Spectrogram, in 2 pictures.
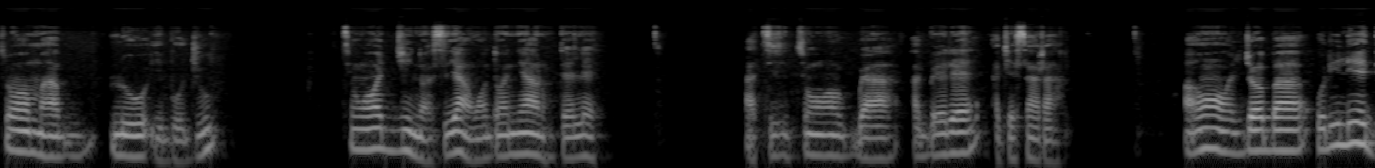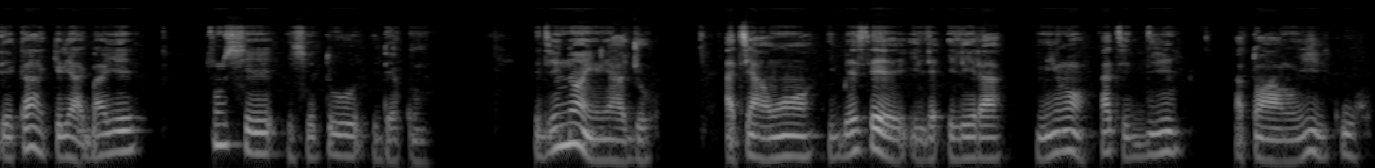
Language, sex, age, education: Yoruba, male, 15-29, primary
